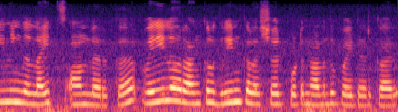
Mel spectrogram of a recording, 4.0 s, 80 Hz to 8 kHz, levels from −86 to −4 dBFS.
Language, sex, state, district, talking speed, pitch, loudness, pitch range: Tamil, female, Tamil Nadu, Chennai, 195 wpm, 235 Hz, -16 LUFS, 220-265 Hz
